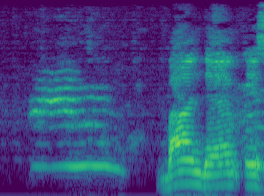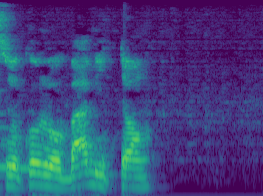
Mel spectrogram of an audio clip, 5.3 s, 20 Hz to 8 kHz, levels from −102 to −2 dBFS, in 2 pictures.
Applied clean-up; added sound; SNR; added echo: none; none; none; reverberation time 0.2 s.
